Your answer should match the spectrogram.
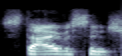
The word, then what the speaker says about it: Stuyvesant: Your dream scenario, some artist writes a song about, I want to make sure I'm saying this right, Stuyvesant, a different emphasis, Stuyvesant champagne.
